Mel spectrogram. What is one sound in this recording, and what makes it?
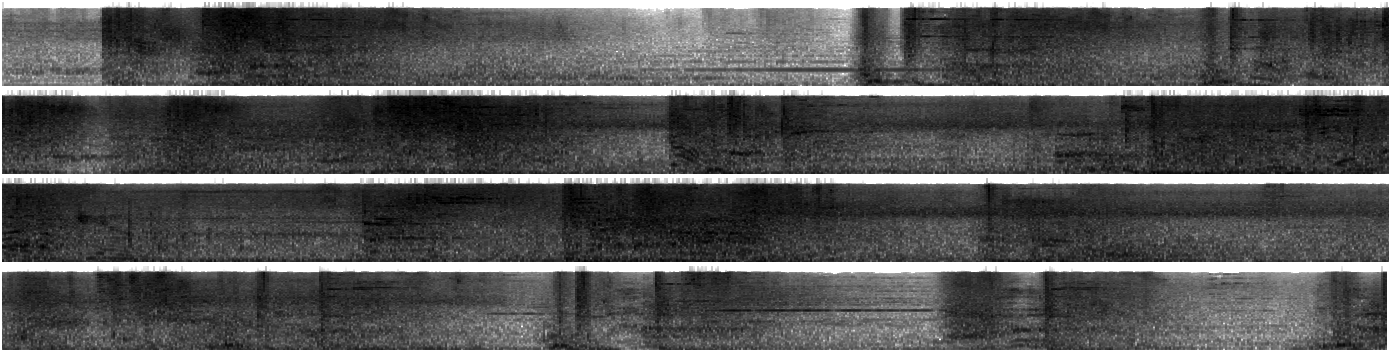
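Magic spells whoosh, blast and crackle in a fast, busy fight.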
